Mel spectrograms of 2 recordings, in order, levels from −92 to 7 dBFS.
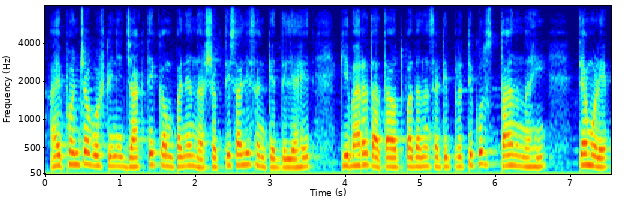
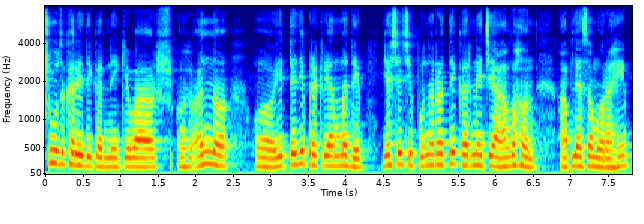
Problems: constant background noise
